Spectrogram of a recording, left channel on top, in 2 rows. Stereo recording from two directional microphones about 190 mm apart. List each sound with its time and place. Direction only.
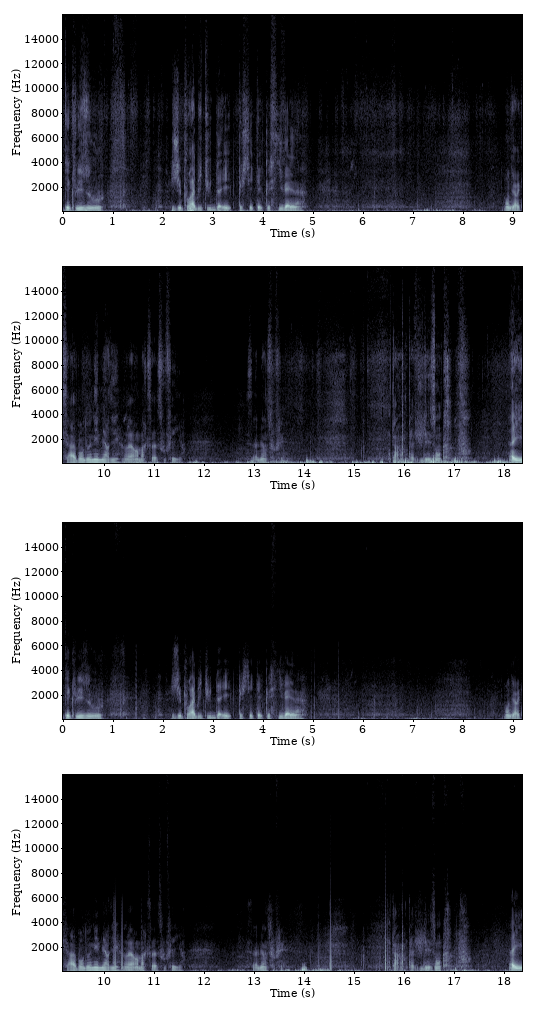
0.0 s speech: 20° left (ahead or behind)
7.8 s a sound: 35° left (ahead or behind)
8.8 s speech: 35° left (ahead or behind)
9.9 s speech: 5° left (ahead or behind)
10.2 s speech: 15° right (ahead or behind)
12.9 s speech: 10° right (ahead or behind)
14.4 s a sound: 35° left (ahead or behind)
16.0 s speech: 20° left (ahead or behind)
